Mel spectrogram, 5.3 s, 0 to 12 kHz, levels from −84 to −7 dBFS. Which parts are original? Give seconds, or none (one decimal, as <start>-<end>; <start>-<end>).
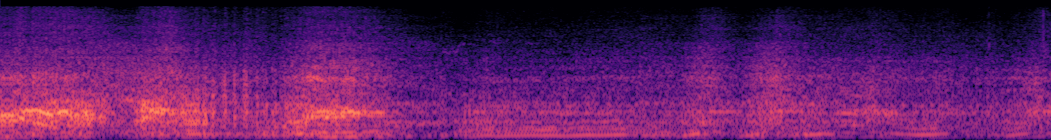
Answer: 0.9-1.4; 2.2-3.2; 4.2-5.3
